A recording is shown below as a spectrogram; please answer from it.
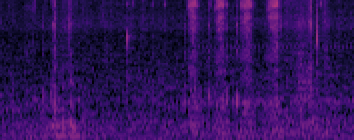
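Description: A pencil makes shading strokes across a page of a small spiral paper sketchbook resting on a desk. A series of quiet, bright, dry scratches comes in short bursts, with the strokes growing firmer and louder toward the end before trailing off.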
